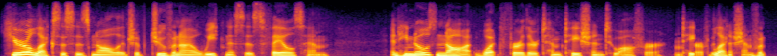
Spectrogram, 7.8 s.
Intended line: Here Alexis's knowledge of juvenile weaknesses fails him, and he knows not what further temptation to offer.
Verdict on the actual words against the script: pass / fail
fail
